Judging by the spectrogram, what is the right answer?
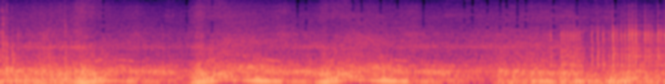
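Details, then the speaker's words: Honda Prelude after new head gaskets, exhaust refitted: repeated rev blips with uneven spitting exhaust pops, rough lean-sounding run; owner suspects a leaking top vacuum fitting leaning the mixture, unconfirmed. "this top things leaking I'm probably not getting is getting enough pressure in here and it's just leaning out that's why I probably why it's popping"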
